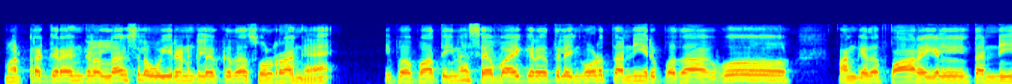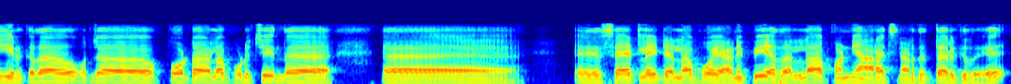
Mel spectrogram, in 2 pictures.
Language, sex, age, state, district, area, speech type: Tamil, male, 30-45, Tamil Nadu, Erode, rural, spontaneous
